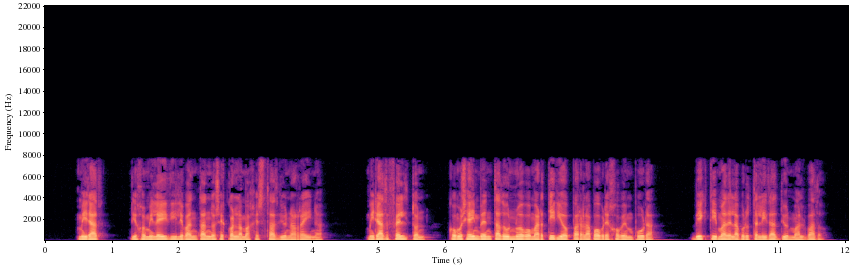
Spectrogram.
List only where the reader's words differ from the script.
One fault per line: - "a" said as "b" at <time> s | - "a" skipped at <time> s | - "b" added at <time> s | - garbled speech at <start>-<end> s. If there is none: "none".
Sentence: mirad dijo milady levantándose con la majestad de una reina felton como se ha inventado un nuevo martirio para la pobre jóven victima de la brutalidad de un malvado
- "mirad" added at 4.8 s
- "pura" added at 8.8 s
